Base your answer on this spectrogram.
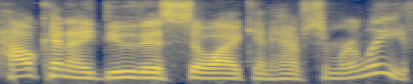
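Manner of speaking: ordinary talk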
